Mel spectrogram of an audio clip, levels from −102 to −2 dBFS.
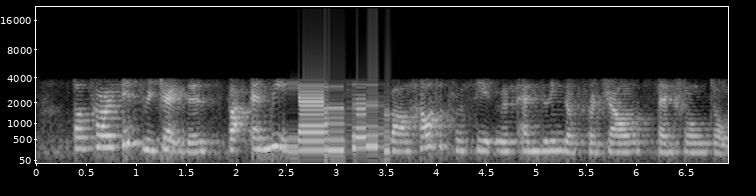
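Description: Throughout, AMR narrowband mobile codec damage cuts everything above 4 kHz and leaves a buzzy, synthetic edge. That fits a low rate near 7.4 kbps, rather than simple band-limiting.

From 2.53 to 3.53 s the speech becomes a rigid, metallic 50 Hz buzz. This is robotic sound, likely from repeated short buffers of about 20 ms standing in for most of the real audio. Unlike the codec's buzz, its pitch stays locked.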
